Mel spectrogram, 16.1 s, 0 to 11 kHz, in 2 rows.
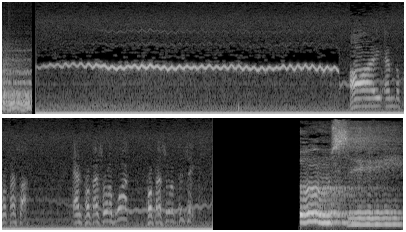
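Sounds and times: high electronic tone with vibrato: 0:00.0 - 0:12.2
wavering sliding pitched sounds: 0:00.7 - 0:12.3.

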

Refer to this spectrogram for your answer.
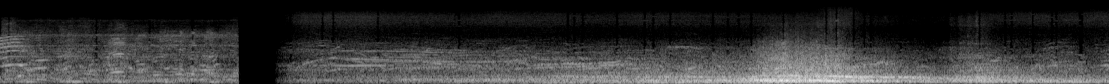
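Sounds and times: roller coaster rushing past: 0:02.8 - 0:11.0.

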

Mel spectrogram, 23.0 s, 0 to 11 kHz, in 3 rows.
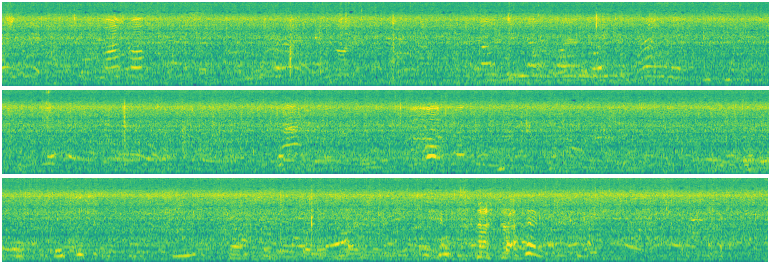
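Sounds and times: chatter of many onlookers: 0:00.0 - 0:23.0.

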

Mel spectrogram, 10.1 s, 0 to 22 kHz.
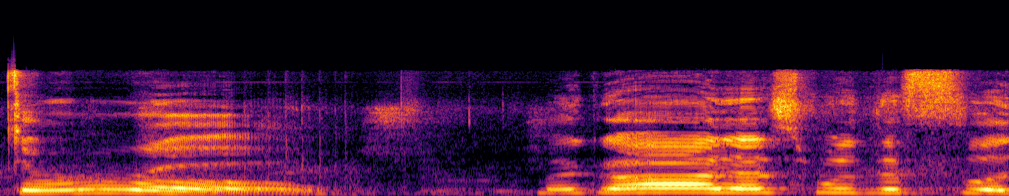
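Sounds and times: low hum-like tone falling in pitch: 0:00.7 - 0:03.3, 0:05.3 - 0:10.0
faint clicks: 0:02.5 - 0:05.2.

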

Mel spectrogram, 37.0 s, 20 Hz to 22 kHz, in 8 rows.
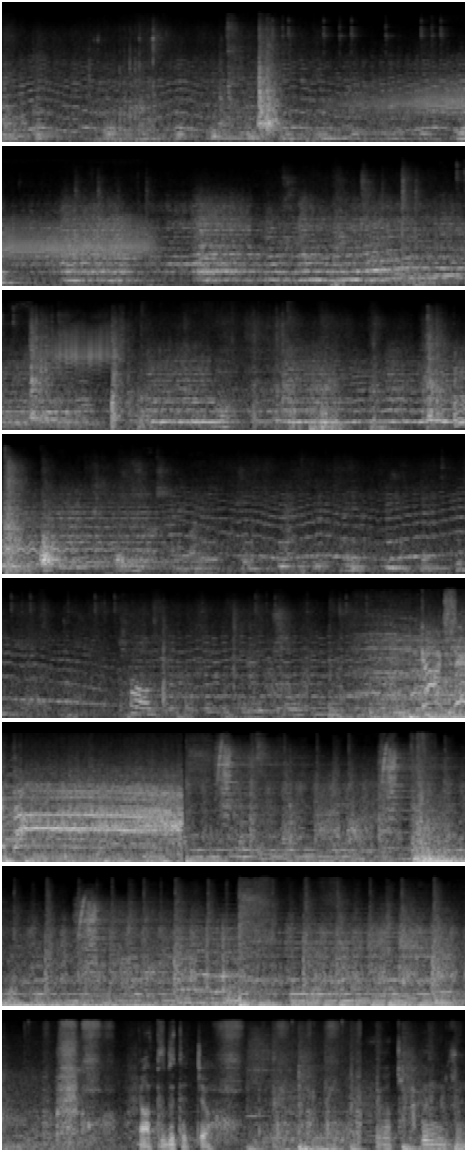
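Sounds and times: background music: 0:00.0 - 0:37.0
large fly buzzing: 0:02.8 - 0:07.7, 0:09.4 - 0:10.8.

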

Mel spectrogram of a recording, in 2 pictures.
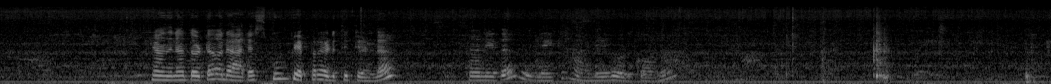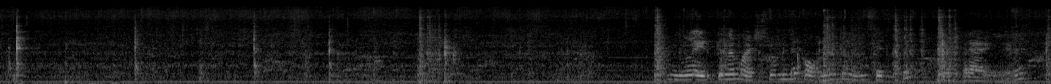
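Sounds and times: food sizzling in a saucepan: 0:00.0 - 0:21.0
spatula scraping a pan: 0:11.6 - 0:21.0.

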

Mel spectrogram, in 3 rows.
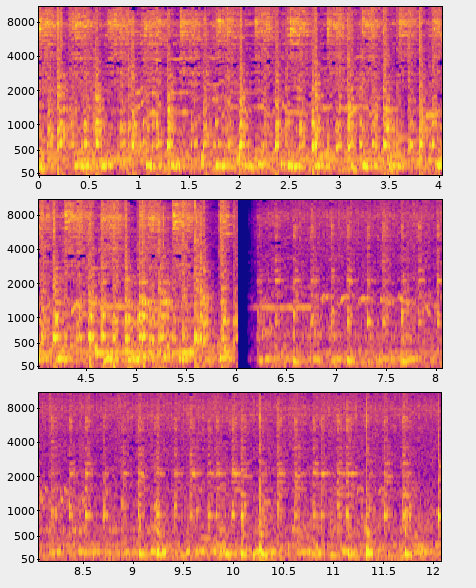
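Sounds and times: barrel drums played fast: 0:00.0 - 0:12.0.

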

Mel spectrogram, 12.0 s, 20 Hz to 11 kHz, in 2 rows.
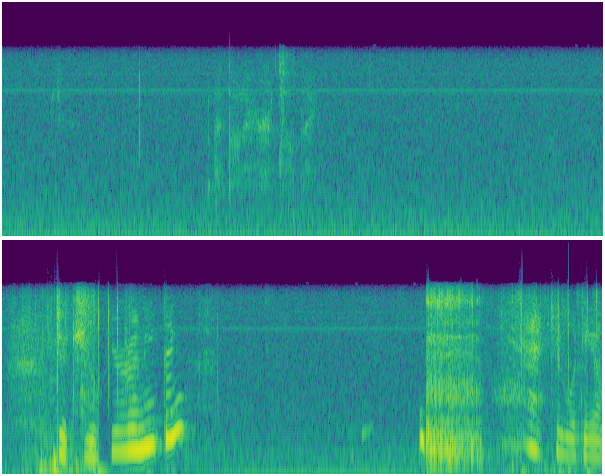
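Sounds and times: soft whispering: 0:02.0 - 0:03.2.

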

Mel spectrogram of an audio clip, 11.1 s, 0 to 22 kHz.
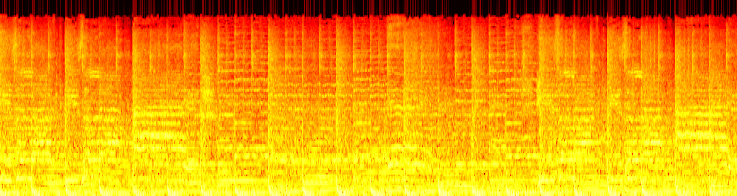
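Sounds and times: upbeat pop children's song: 0:00.0 - 0:11.0.

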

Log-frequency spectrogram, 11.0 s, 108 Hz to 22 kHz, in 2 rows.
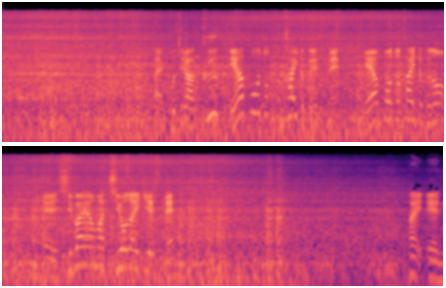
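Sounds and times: train passing through station: 0:00.0 - 0:11.0.

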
